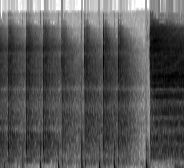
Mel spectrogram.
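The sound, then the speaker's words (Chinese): About nine quick, sharp finger taps on a mobile phone playing a phone band app as accompaniment, each followed by a ringing, fading tone from the device, ending in a sudden burst of loud, steady noise. No talking. “好，刚、嗯、好像还听到手指敲打手机的声音。”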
